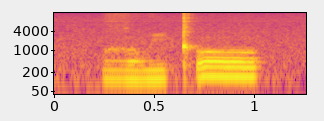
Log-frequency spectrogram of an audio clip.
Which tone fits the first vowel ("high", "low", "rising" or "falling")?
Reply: low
